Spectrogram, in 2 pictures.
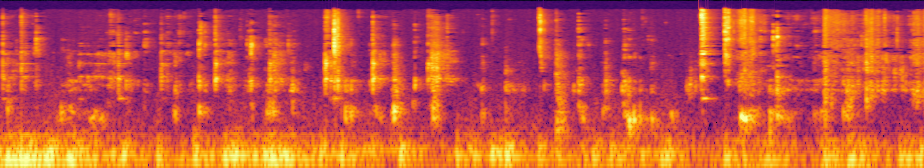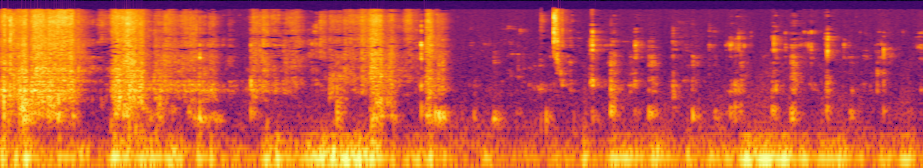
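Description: Faint close-up chewing and mouth sounds from eating a BBQ chicken sandwich, with small clicks of a plastic fork against the plate. About halfway through, a few seconds of paper rustling as a napkin is rubbed over the hands.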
